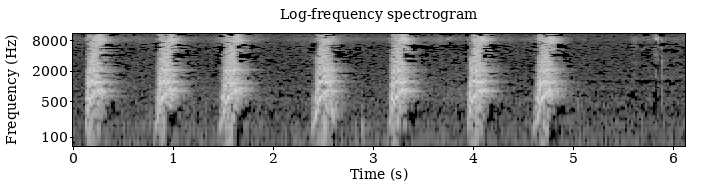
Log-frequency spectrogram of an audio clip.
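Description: A dog barking seven times in a steady series, about one bark every 0.7 seconds, each bark loud and short with a falling pitch.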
